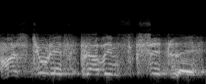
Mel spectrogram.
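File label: right wing, mood low, Polish speech; War Thunder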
